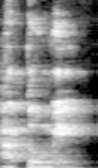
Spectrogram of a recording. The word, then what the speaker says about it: Atomy: Apa memang disebut bacanya Atomy? Ya betul. Atomy ya.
